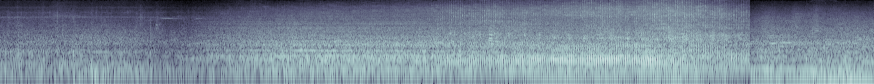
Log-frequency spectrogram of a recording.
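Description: Road traffic noise: a motor vehicle's running sound swells over several seconds to a peak near the end, then cuts off abruptly.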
